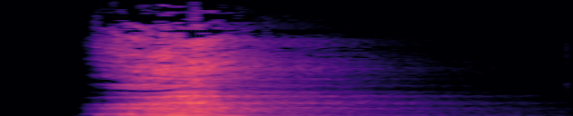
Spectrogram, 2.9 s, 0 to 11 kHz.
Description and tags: Deep Growl Echo 1
Deep Growl Creature Monster Echo
Creature, Deep, Echo, Growl, Monster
